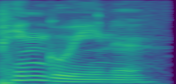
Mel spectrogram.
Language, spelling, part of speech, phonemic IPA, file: German, Pinguine, noun, /ˈpɪŋɡuiːnə/, De-Pinguine.ogg
- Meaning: nominative/accusative/genitive plural of Pinguin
